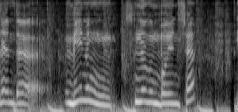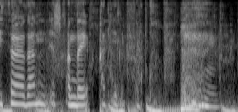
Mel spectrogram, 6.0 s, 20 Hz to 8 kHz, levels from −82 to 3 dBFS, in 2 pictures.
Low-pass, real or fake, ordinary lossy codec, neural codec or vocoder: none; fake; none; codec, 16 kHz, 16 kbps, FunCodec, trained on LibriTTS, 50 frames a second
